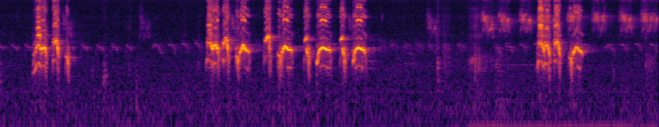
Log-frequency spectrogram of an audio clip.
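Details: Calling male white-crested laughingthrush: repeated bursts of loud, rapid, cackling laughter-like notes, a long run in the middle, with faint high chirps of another bird and a low hum near the end.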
